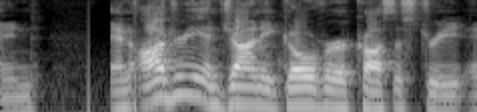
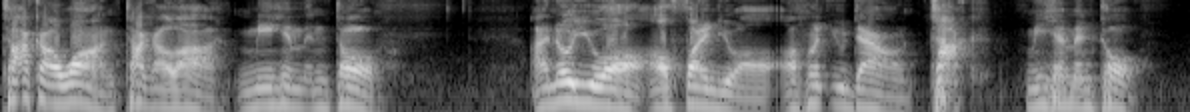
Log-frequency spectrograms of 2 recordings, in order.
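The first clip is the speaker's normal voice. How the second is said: guttural, throaty voice. Reading a story aloud, voicing what it proclaims in a guttural voice. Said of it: "it proclaims in a guttural voice".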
